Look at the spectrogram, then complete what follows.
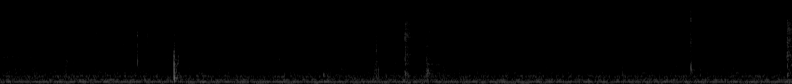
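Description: Near silence: quiet room tone with a steady low hum and a few faint soft taps, the clearest about two seconds in, as trading cards are set down on a table mat.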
